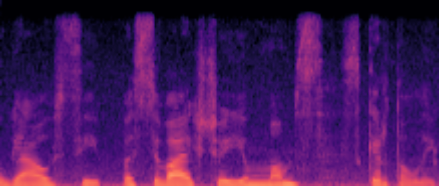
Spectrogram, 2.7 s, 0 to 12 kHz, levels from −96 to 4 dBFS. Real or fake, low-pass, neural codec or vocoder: real; 10.8 kHz; none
